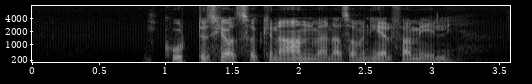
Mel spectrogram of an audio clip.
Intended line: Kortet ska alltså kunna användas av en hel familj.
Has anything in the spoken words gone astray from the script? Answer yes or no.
no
